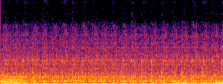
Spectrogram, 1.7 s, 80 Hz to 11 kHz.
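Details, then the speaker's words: Yamaha NMAX scooter idling after oil change to RS8 fully synthetic oil and gear oil: rapid pulsing thump with rough clatter, vibrating noisy engine; owner suspects the oil, as previous S-oil was quiet and CVT was just cleaned; unconfirmed. "Pero unfortunately, habang ginagamit natin to ng matagal, na-notice ko na parang ma-vibrate at maingay yung makina."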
